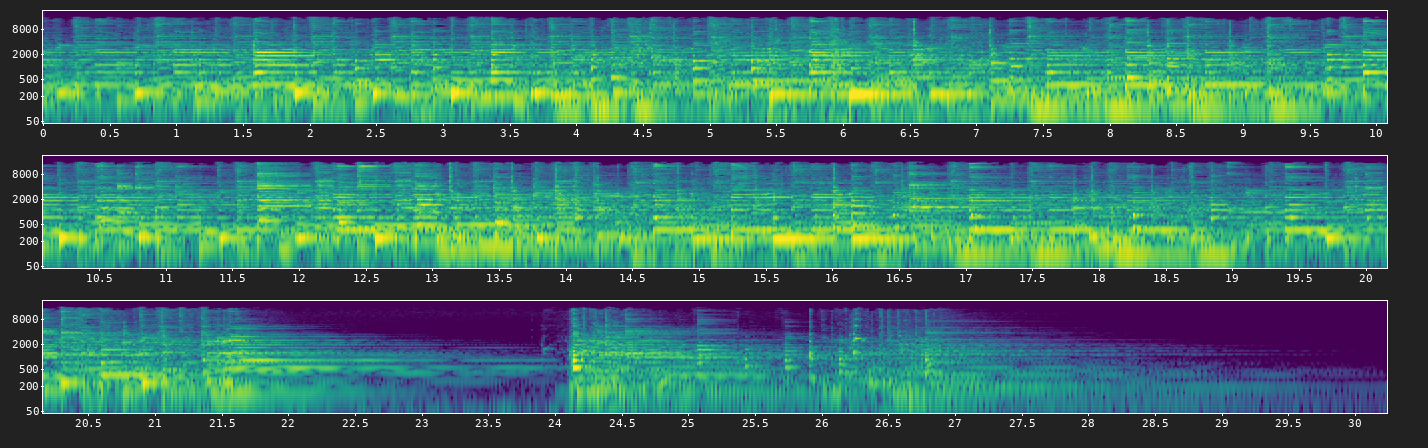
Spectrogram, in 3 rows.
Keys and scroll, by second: 21.7 ctrl+t.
